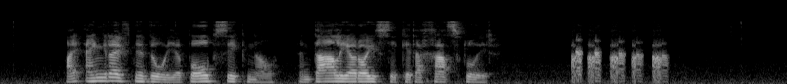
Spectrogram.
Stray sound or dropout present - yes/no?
yes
